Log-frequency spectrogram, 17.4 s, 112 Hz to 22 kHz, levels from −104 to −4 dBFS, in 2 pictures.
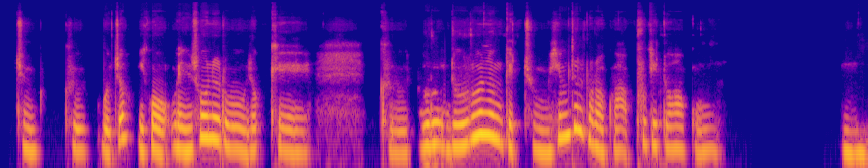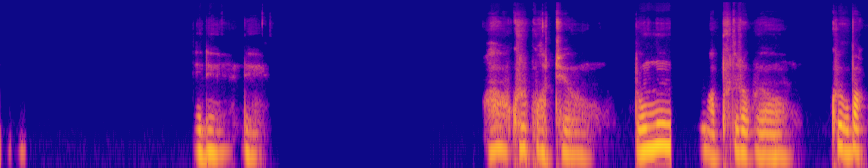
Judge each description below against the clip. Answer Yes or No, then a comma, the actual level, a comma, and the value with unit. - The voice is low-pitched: No, high, 195 Hz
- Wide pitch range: No, average, 3.3 semitones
